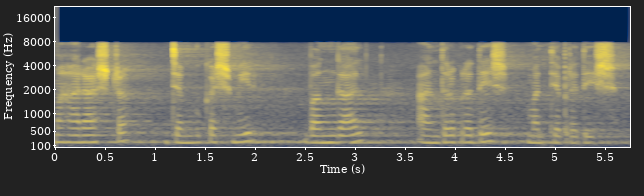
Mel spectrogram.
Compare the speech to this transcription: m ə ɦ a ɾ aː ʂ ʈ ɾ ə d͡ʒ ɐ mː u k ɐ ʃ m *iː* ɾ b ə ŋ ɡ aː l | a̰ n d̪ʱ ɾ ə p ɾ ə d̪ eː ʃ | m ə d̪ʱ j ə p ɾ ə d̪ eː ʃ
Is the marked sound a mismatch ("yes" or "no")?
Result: no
